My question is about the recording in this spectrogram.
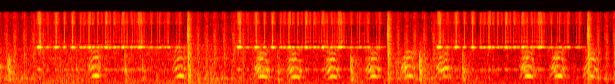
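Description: A dog barking over and over in short calls, about two a second. Behind it is a high, fast ticking with a steady tone that runs in stretches of about a second and a half, with short breaks between them.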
